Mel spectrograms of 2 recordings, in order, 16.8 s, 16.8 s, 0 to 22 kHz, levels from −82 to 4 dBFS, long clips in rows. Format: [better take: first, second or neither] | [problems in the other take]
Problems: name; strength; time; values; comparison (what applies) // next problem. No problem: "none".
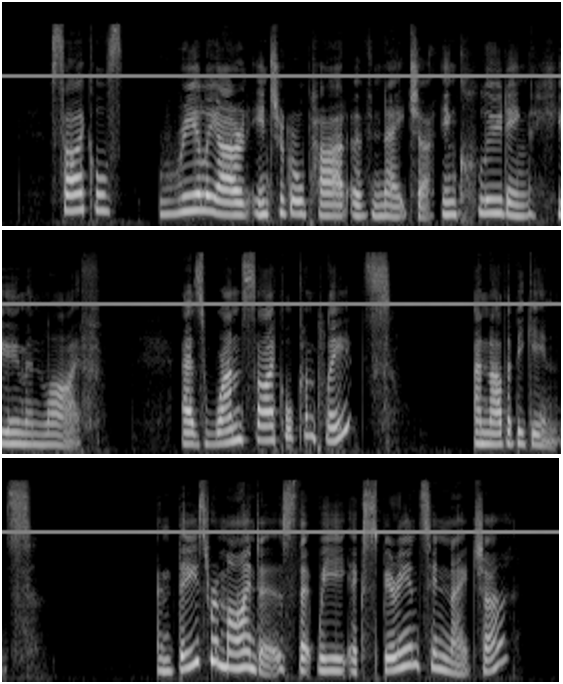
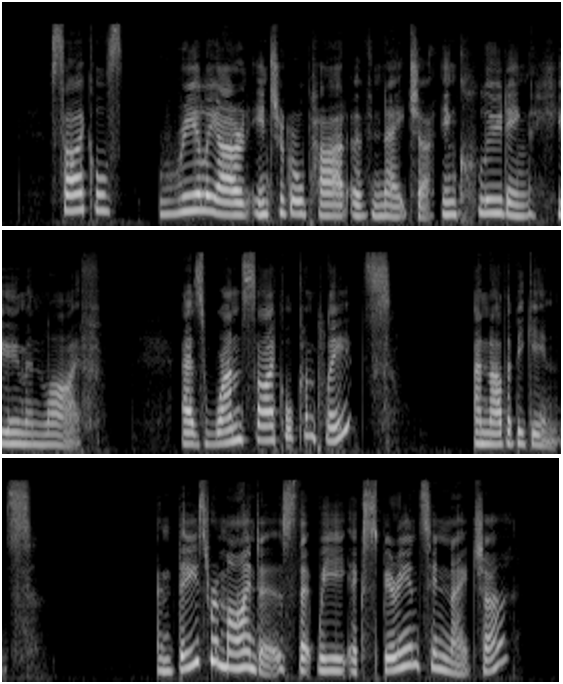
second | high-pitched whine; loud; throughout; 5.5 kHz, 7 dB below the speech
